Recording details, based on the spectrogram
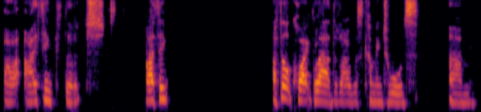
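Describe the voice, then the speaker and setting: A woman's voice: mid-range voice, steady tone, slow pace, long pauses, dry recording. Hesitant older woman on a dry call. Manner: hesitant, searching for words. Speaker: coach and supervisor. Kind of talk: video call discussion. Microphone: video call.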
